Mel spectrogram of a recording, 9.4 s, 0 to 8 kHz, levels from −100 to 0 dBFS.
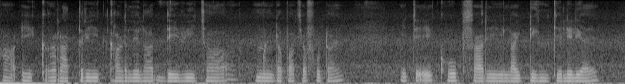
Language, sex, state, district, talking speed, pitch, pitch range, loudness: Marathi, male, Maharashtra, Chandrapur, 90 wpm, 120 Hz, 115-125 Hz, -36 LUFS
